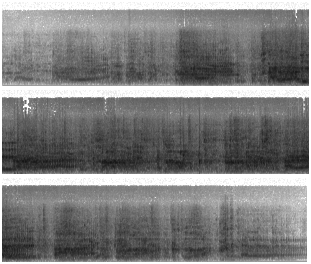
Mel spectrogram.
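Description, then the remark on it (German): A lion roars in a long series of deep, rumbling bellows, starting softly, swelling to loud sustained roars, then tapering into shorter grunting calls, with no talking. “Oder sie brüllen, um einfach alle zu zeigen, hier ist mein Gebiet.”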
